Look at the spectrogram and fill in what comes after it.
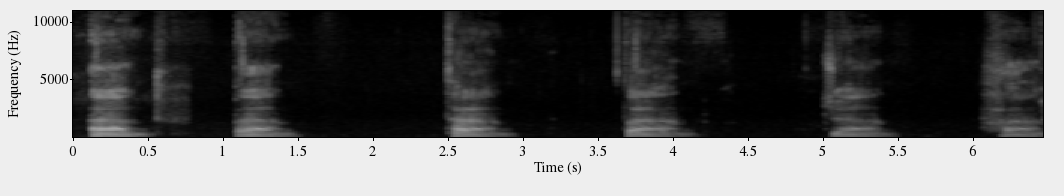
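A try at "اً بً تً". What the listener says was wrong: Okay, so we're pulling it. We're not pulling it that much. We're trying to cut it. Yeah, in English, if you've got like one A, we want about a quarter of that. So an, ban, tan.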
